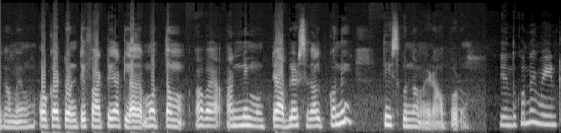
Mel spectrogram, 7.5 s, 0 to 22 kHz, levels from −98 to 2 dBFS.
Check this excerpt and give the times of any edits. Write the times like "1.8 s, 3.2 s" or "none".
none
